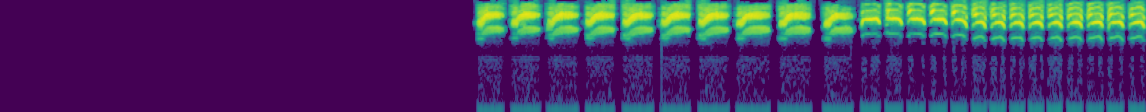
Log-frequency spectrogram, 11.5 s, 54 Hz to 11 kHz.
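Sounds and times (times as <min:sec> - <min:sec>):
European goldfinch song: 0:04.8 - 0:11.4.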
